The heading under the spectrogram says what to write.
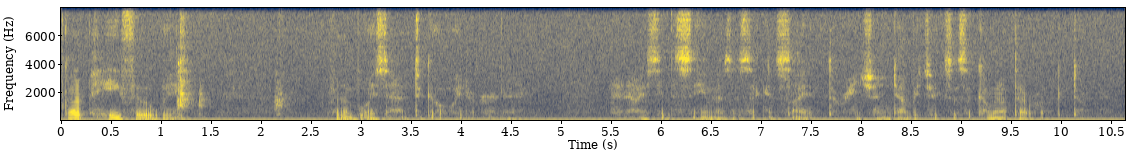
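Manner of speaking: whisper. Shown as a demonstration. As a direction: breathe the reread line as a hushed whisper. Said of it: "rereads the same passage whispered".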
